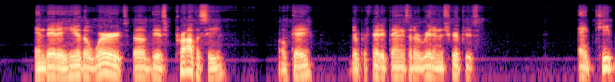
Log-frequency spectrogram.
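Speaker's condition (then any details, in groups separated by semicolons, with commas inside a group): No condition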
